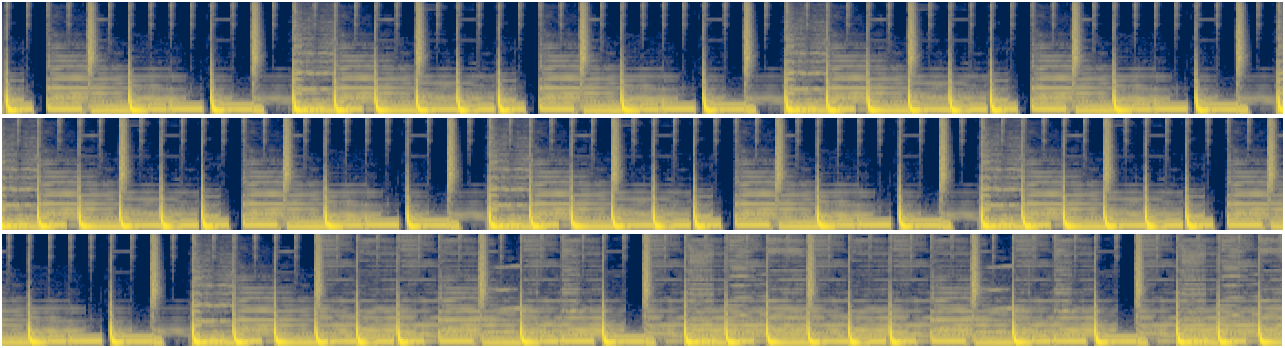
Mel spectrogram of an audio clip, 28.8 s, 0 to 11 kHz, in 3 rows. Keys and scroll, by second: 16.2 ctrl+-, 21.4 ctrl++, 23.3 ctrl++.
